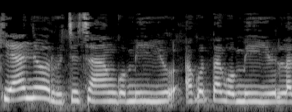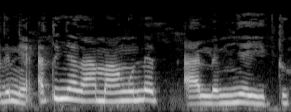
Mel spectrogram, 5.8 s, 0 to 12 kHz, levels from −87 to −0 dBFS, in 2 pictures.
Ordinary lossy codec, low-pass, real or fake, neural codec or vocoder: MP3, 32 kbps; 10.8 kHz; fake; vocoder, 44.1 kHz, 128 mel bands every 256 samples, BigVGAN v2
